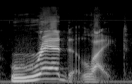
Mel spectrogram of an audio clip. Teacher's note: they say the accent's on the adjective, red light, which makes some sense since the color is the important thing there.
